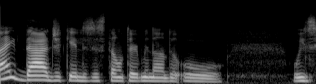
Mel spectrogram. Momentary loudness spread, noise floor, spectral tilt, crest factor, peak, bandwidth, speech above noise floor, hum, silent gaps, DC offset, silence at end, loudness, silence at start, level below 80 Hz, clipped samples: 12 LU; -53 dBFS; -6 dB/octave; 18 dB; -4 dBFS; 10 kHz; 32 dB; none; none; under 0.1%; 0 s; -22 LUFS; 0 s; -64 dBFS; under 0.1%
